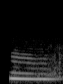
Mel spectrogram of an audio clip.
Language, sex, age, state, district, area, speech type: Hindi, female, 45-60, Uttar Pradesh, Sitapur, rural, conversation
